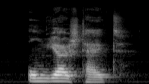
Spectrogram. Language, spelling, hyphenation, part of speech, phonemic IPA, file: Dutch, onjuistheid, on‧juist‧heid, noun, /ɔnˈjœysthɛit/, Nl-onjuistheid.ogg
- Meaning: mistake, error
